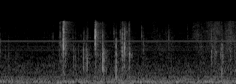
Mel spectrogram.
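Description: A deck of oracle cards being handled: a quick run of sharp clicks and snaps about half a second in, then a shorter one near the end.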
